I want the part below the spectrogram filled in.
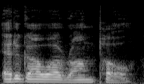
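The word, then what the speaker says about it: Edogawa Rampo: And uh if that sounded like I just kind of said Edgar Allan Poe, uh that is because this writer named himself after the Japanese pronunciation of Edgar Alan Poe, Edugawa Dampo.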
